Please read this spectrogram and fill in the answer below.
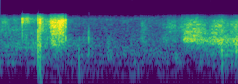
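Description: A few short rustles of a sheet of poster board being rolled up tightly by hand, clustered about half a second in, followed by quieter handling.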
